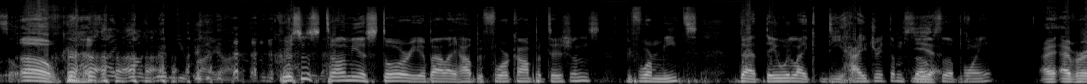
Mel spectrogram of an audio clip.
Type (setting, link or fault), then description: setting, inside a vehicle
